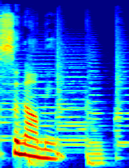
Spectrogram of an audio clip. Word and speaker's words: tsunami: Tsunami, it is pronounced as tsunami.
